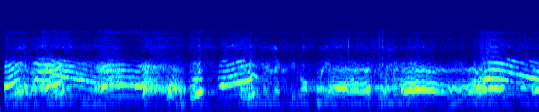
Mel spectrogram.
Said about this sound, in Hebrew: כך זה תועד במכשיר ההקלטה, בכי קורא הלב של הפעוטות.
